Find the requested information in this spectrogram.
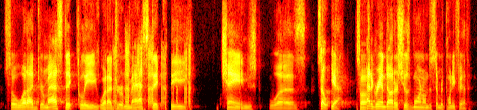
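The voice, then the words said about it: Texan accent with a twang. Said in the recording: “I'm from Texas, for goodness sake. I'm gonna have a little twang, a little twiddle. I'm gonna have a little twang on it.”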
